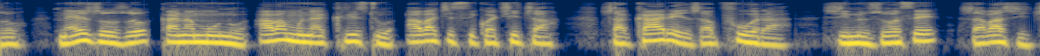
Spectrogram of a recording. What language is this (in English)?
Shona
